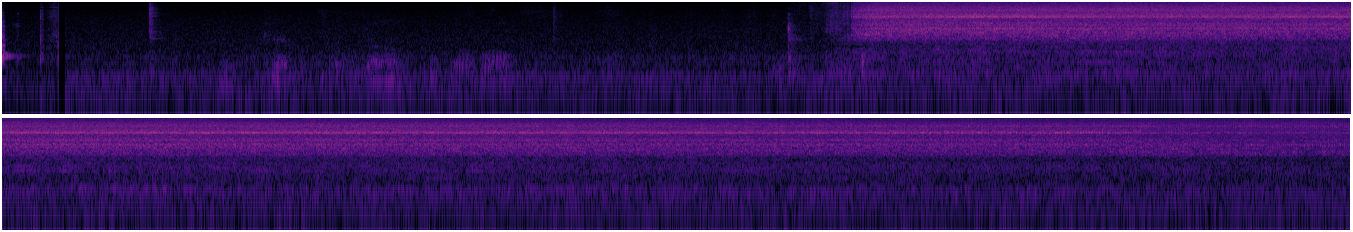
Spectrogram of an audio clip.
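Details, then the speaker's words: Primo Remix BMX cassette hub, two and a half years old, double sprung, run completely dry and broken in, wheel spun by hand; loud, even, rapid ratchet buzz with no skips or clunks; normal, healthy freewheel. "is is what a primo remix hub sounds like it's two and a half years old double sprung completely dried out this is pretty much as loud as the hub's gonna get it's nice broken in and everything"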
